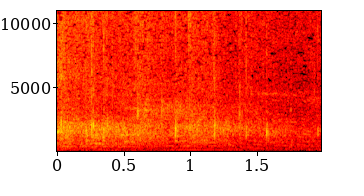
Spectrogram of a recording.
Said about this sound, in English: Let's clap for him, he's done well.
